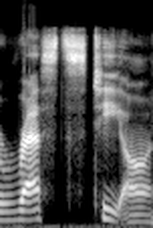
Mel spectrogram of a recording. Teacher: >> You can, but you have to completely stop the air flow to hit the T and then restart it for the on. It ruins the cadence of the sentence.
